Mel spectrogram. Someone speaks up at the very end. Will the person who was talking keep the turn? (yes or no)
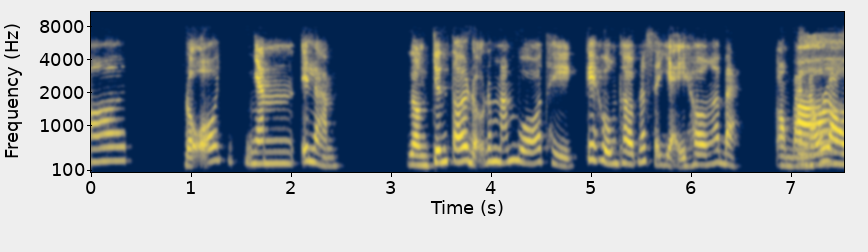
yes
